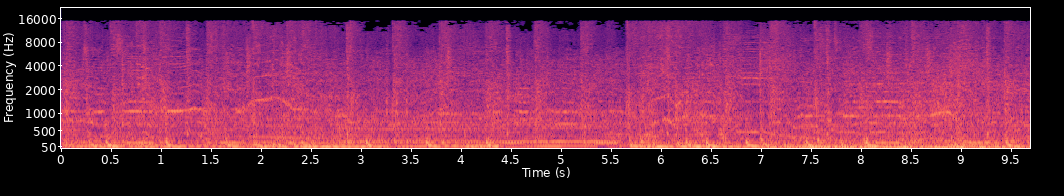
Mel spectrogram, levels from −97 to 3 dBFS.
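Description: No technical faults are audible.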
